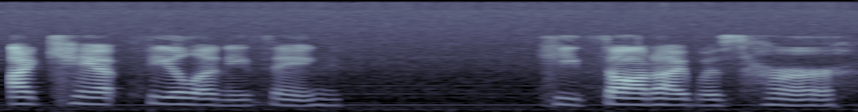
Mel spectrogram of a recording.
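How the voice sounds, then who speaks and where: A woman streamer reacting live in casual chat, excitable and jumpy, repeating herself when startled. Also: on the low side, slow pace, clean tone. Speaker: streamer reacting to horror videos. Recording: dull lo-fi sound, music behind.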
